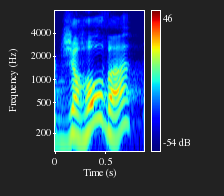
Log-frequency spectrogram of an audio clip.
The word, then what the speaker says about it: Jehovah: most common pronunciations are jehovah which is a latin pronunciation that's been used since the 16th century with a j instead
